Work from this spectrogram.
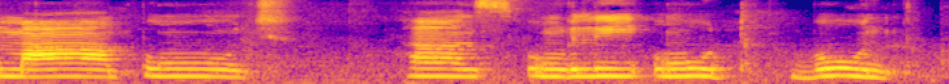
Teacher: इसका उच्चारण करते समय हवा नाक और मुंह दोनों से निकलती है, इसे चंद्र बिंदु कहते हैं। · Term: अनुनासिक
